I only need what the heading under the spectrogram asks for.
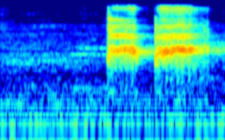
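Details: Pet musk lorikeet talking: after a quiet half second, two short harsh raspy bursts in quick succession, the second longer and slightly louder. Faint background hum.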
